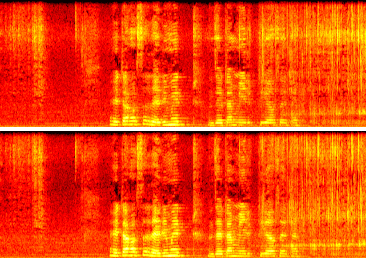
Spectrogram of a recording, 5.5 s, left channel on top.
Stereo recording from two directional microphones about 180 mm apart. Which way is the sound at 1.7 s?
Centre (ahead or behind).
